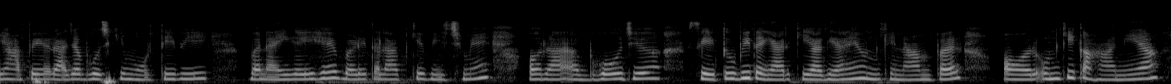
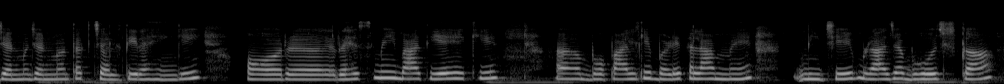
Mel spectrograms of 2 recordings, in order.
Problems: none marked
